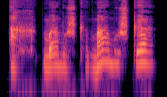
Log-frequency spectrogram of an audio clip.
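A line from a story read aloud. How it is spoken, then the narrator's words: Sobbing answer. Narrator (Russian): отвечала, всхлипывая Анастасия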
